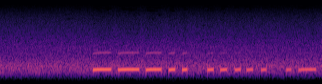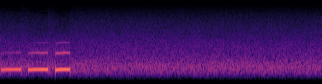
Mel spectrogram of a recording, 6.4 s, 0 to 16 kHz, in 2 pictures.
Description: Morse code, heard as a keyed tone, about 19 wpm, 530 Hz, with radio static, fading and a narrow filter. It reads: 851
